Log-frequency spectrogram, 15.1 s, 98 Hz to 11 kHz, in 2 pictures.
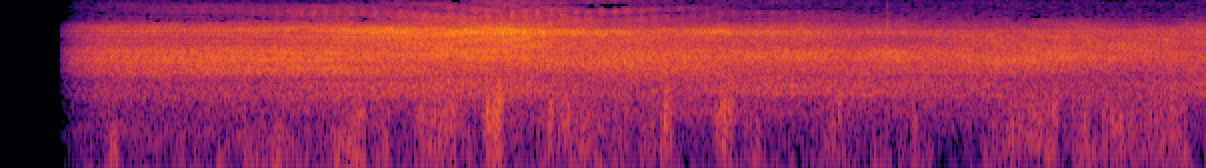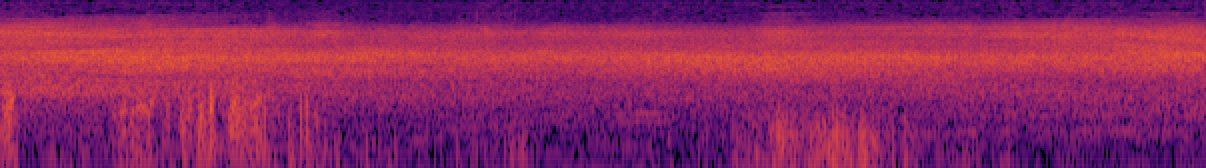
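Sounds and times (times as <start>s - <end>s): wind buffeting microphone: 0.4s - 15.0s.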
